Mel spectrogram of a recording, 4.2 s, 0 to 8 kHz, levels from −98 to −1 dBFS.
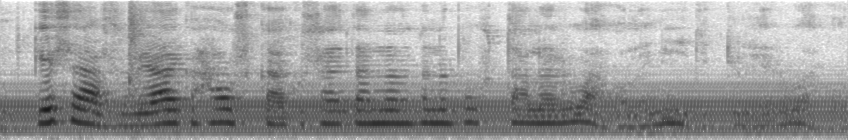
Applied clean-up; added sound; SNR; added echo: none; Wind instrument, woodwind instrument; 7 dB; none.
